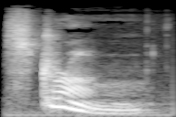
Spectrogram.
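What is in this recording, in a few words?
"strung", British English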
